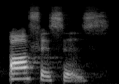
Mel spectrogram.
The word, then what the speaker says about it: offices: office office and then when it becomes a Perot offices the three syllables are very out there you know you can't just ignore the last one and say us or ignore the second one and say office I don't know how would that would go but you have to take the three so one word into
